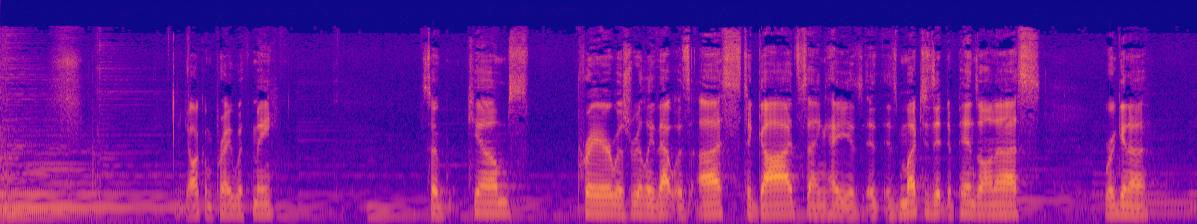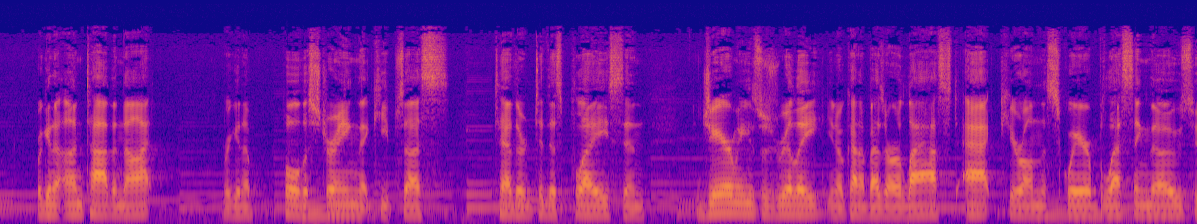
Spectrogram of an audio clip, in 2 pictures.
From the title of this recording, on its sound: Final Service at Roswell St. Building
